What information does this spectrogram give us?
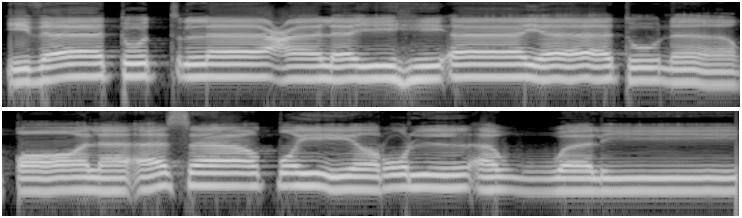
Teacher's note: pertahankan ketebalan dua huruf ini, ta dan ra-nya.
